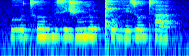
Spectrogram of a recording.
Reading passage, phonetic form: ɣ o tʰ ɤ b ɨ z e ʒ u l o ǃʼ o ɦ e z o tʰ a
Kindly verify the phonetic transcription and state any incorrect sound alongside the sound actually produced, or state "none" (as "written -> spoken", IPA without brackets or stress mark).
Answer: none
